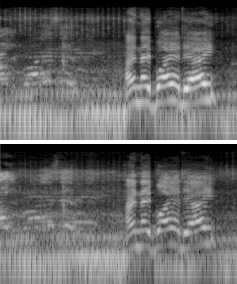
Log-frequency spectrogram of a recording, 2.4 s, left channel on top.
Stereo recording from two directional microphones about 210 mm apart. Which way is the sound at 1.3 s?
30° left (ahead or behind).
